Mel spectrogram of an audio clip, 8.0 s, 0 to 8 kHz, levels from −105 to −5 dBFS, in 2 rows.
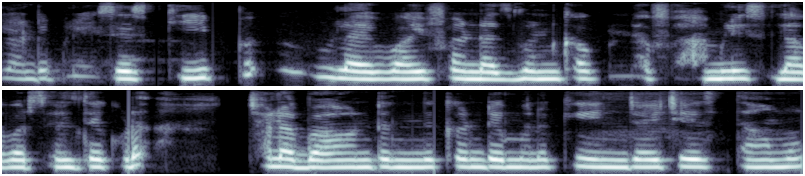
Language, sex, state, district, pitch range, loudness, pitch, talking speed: Telugu, female, Telangana, Karimnagar, 260-280 Hz, -16 LUFS, 265 Hz, 120 wpm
